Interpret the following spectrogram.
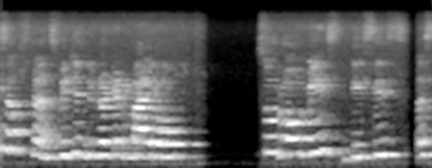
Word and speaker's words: rho: So density symbol rho means we pronounce this symbol like rho.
